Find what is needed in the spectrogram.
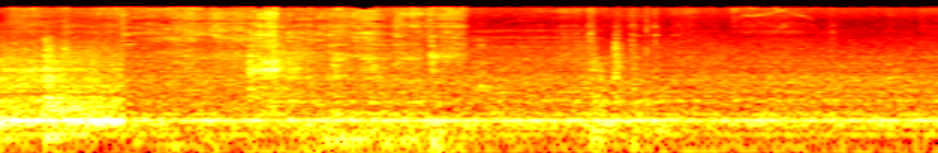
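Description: A steady low hum in the workshop, with a few faint knocks. The first second is a little louder.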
